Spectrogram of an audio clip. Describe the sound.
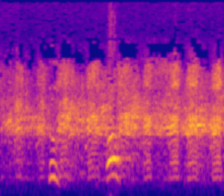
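Ducks quack as they run off: a few nasal calls rise above a steady, busy background noise.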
